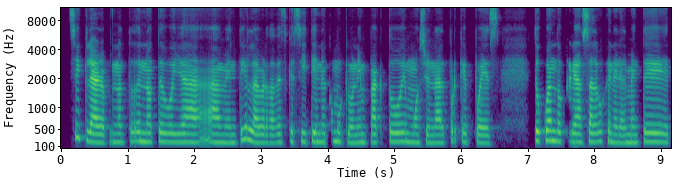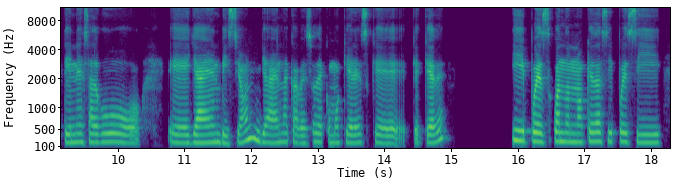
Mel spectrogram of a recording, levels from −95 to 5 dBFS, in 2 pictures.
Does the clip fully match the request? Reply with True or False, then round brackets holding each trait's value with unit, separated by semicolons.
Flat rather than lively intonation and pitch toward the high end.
True (2.0 semitones; 195 Hz)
